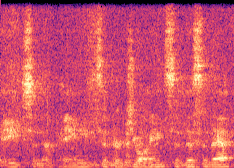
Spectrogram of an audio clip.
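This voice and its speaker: Over noticeable background noise, a man speaks at a medium pitch and a moderate pace. The room echo is audible. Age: 80s+. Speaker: panel speaker sharing health story. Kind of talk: panel talk with personal testimony.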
